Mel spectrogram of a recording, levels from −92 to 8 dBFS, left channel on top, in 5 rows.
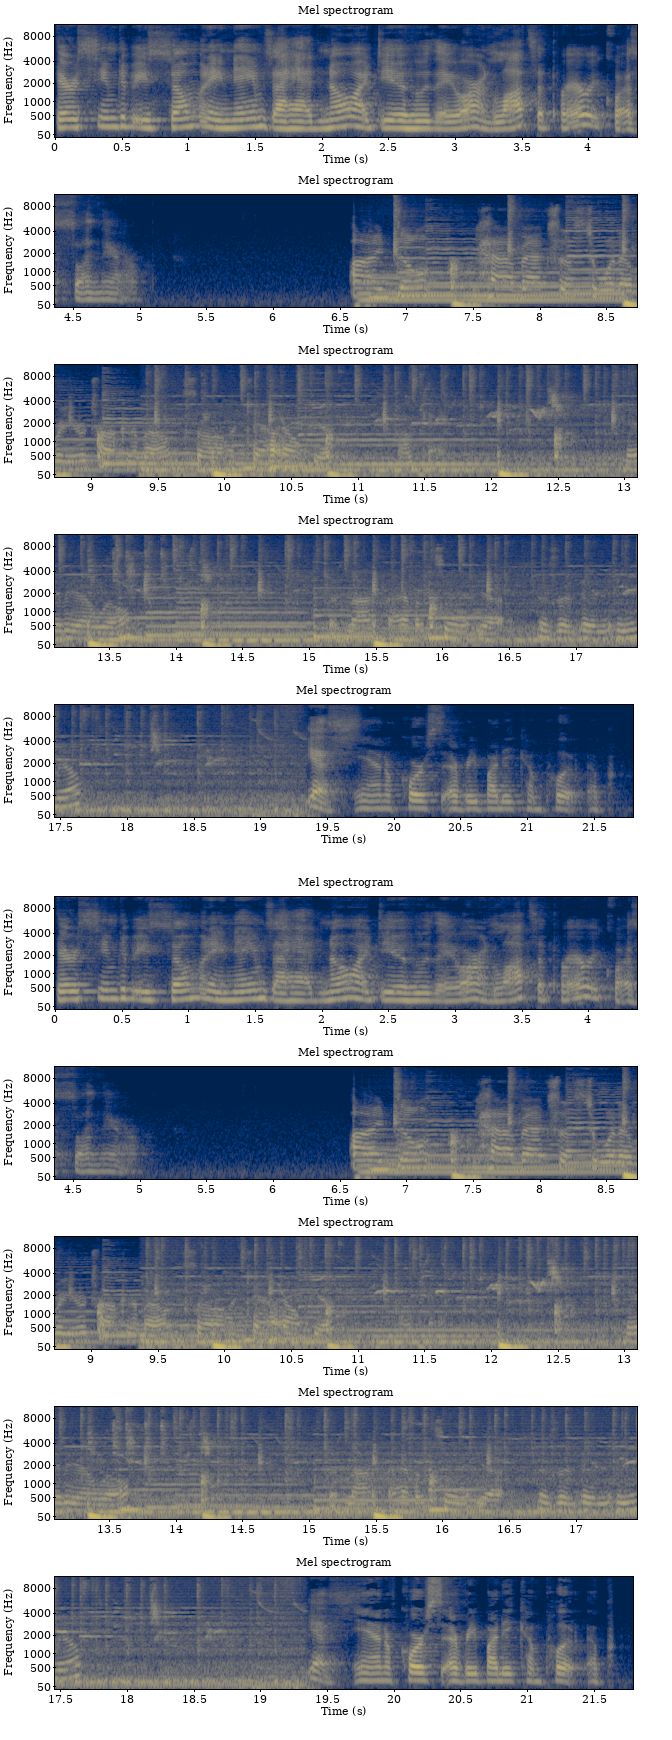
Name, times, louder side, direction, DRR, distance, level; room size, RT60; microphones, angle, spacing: voice 1, 0.0-5.0 10.3-10.7 11.3-11.7 19.3-19.7, left 4 dB, 65° left, 0.7 m, -28 dB
sound 1, 6.6-16.4, equal, 20° left, 1.5 m, -26 dB
voice 2, 6.6-7.2 7.5-10.8 13.0-13.7 14.1-14.2 15.1-17.7, equal, ahead, 0.6 m, -30 dB
sound 2, 9.3-19.4, right 2 dB, 20° right, 1.0 m, -33 dB
voice 3, 19.7-21.7, right 6 dB, 90° right, 0.6 m, -28 dB
24.5 x 13.5 x 2.6 m
head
